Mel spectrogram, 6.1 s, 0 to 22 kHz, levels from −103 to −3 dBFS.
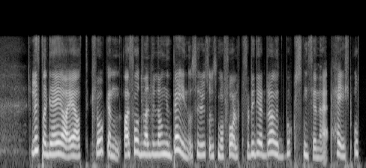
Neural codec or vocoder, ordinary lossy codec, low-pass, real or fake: codec, 44.1 kHz, 2.6 kbps, SNAC; none; 9.9 kHz; fake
